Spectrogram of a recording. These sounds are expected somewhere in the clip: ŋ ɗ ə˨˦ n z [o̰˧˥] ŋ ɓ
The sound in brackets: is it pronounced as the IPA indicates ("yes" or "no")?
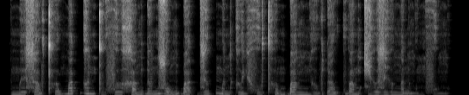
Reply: yes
